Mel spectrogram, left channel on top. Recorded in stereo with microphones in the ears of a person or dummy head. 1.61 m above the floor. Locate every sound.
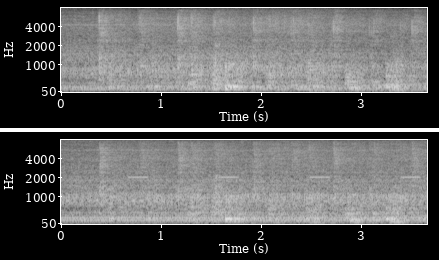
0.4 s running footsteps: 60° left (ahead or behind), 3 m; by 3.7 s 40° left (ahead or behind), 2.5 m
